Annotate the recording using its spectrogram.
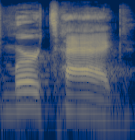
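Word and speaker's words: Murtagh: Chat is saying it's Murtag. Murtag. Yeah. Well, that changes my opinion entirely. Murtag, like Maytag, always Like delivers.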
